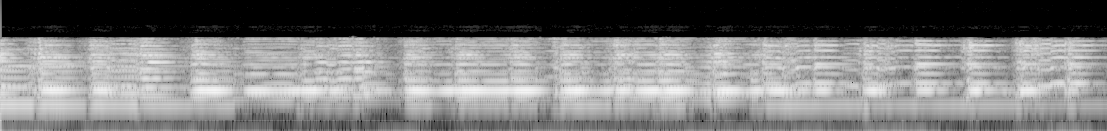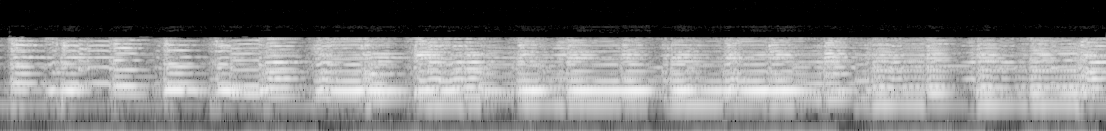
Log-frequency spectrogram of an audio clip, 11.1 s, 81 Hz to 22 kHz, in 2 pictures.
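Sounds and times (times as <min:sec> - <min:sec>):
bowed fiddle folk tune: 0:00.0 - 0:11.0.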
